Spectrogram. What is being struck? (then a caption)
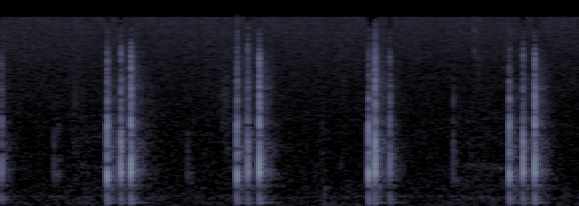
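Plastic jar of peanuts with plastic lid. A hand grips the side of a medium clear plastic jar full of peanuts, then fingertips tap its red plastic lid. Four evenly spaced bursts of three quick taps each sound short, hollow and plasticky, with a mid-pitched knock that dies away almost instantly. Faint soft handling noise fills the quiet gaps between bursts.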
